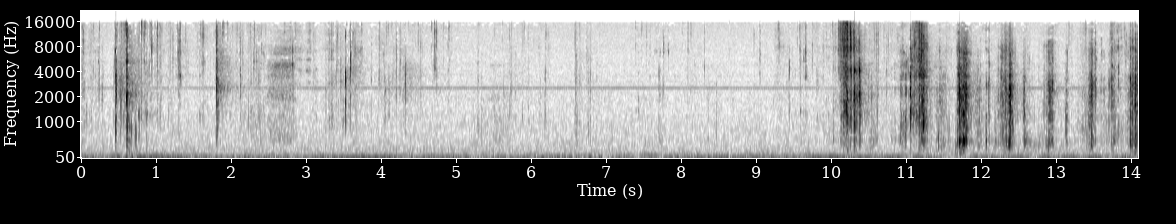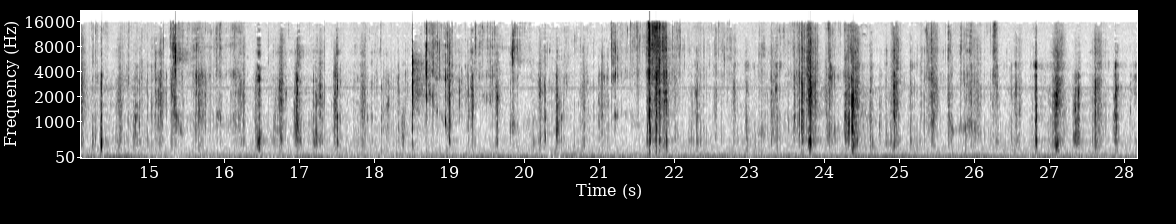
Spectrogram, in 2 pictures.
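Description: Close-miked eating sounds: biting and chewing of pepperoni pizza crust and cheesy Alfredo pasta, with wet mouth clicks. It is sparse for about the first ten seconds, then becomes busier with sharper crunches.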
